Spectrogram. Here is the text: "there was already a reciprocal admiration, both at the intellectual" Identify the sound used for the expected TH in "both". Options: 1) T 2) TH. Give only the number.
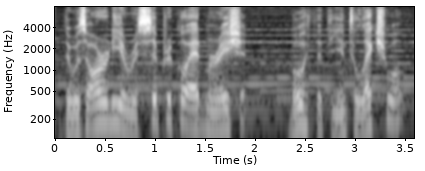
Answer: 2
